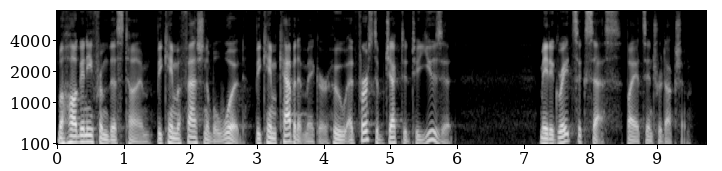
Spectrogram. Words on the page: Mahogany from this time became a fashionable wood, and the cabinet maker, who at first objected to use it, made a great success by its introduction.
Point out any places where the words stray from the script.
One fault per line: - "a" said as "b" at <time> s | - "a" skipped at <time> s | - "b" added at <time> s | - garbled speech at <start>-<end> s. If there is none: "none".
- "and" said as "became" at 3.0 s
